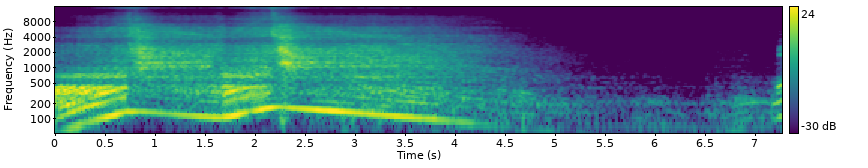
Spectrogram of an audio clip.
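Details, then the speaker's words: SEAT Leon Mk1 (1M) 1.8T petrol with new TiAL blow-off valve, soft original spring: two rev blips with a short rush of air, then revs sag slowly; blow-off valve leaking, spring to be swapped for the stiffer one. "¿Ven? Como que tiene fuguilla. Entonces vamos a cambiar el resorte porque trae otro resorte."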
